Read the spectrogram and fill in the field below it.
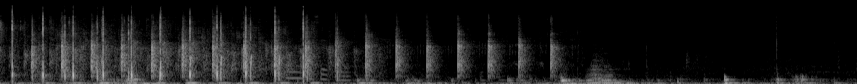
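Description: An audience applauds with loud, steady, evenly paced claps that carry for several seconds, then thin out and fade into faint murmuring and a few scattered claps.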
